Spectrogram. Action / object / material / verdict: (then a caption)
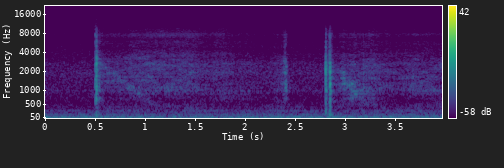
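tap / cardboard tea box / cardboard / none. A tall, hollow, rectangular Pukka tea box made of printed cardboard is held in the hand and tapped and scratched with long green nails. Two short, dry, clicky taps with a bright edge stand out, one near the start and one later, with faint soft scratching and a low steady hum between them. Each tap dies away almost instantly with no ring.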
